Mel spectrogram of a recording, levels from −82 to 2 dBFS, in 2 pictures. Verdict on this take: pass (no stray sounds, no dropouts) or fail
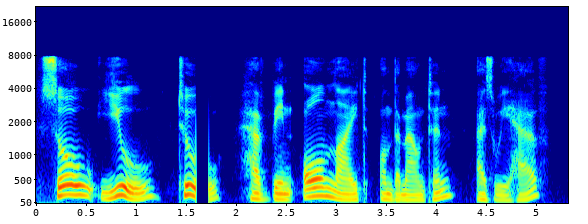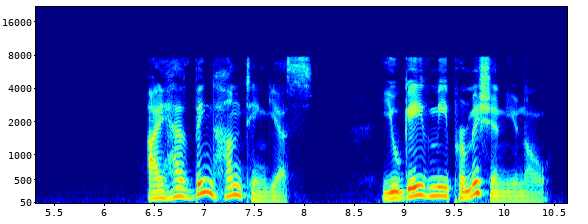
fail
